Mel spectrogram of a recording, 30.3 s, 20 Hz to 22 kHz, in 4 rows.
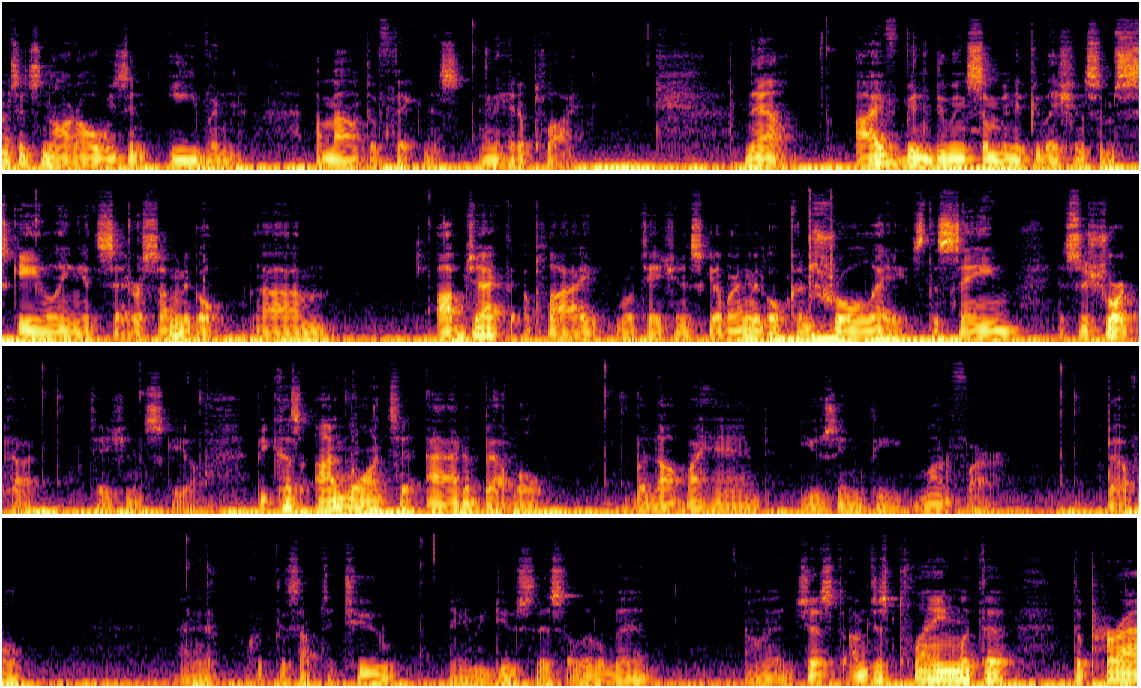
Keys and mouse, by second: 3.2-5.0 drag, 5.6-9.6 middle drag, 11.7 click, 13.0 ctrl+a, 16.2-20.3 middle drag, 19.2-21.0 drag, 24.0-27.3 drag.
